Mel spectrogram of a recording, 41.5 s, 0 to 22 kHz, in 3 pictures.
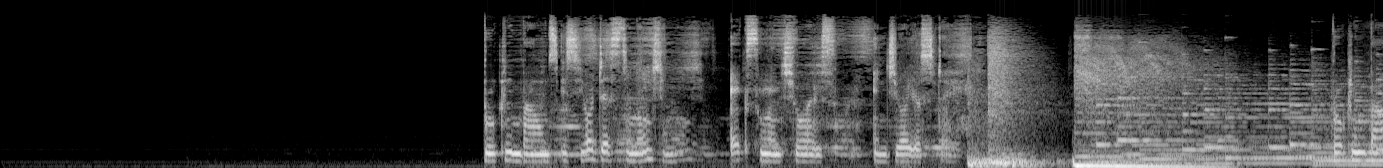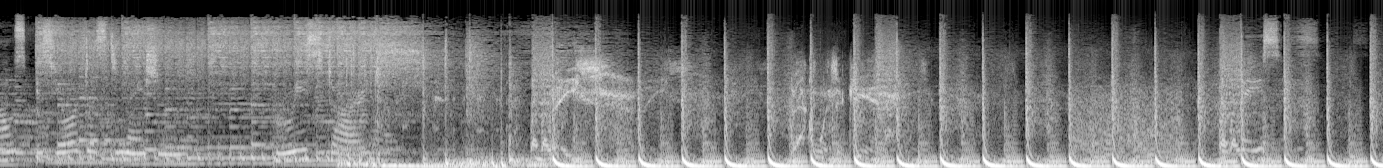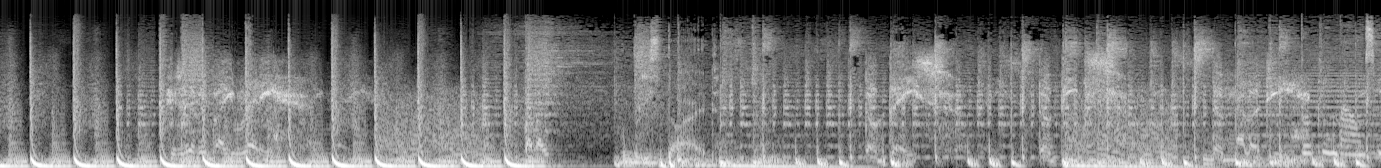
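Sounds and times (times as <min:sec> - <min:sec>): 
bass beats: 0:09.7 - 0:12.4, 0:14.4 - 0:41.4
melody: 0:10.8 - 0:17.2.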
